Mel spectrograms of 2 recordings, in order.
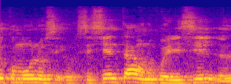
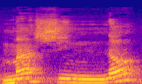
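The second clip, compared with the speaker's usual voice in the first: Machine na said slowly for repeating; slow, clear model for the class; slow repeat-after-me demo; much slower than usual. Shown as a demonstration. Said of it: "Repite après".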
